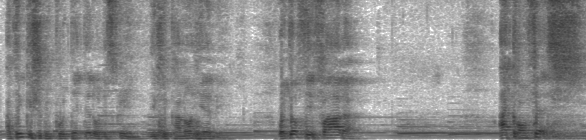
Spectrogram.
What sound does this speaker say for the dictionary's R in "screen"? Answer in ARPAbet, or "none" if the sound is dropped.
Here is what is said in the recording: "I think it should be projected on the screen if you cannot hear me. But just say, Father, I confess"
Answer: R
